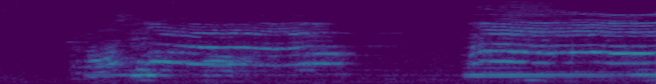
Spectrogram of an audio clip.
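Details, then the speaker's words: Infant in respiratory failure: two voiced, moaning sounds on breathing out, a lung defence mechanism against alveolar collapse; expiratory grunting. "es ese sonido y lo que hace el quejido Este es un mecanismo de defensa de los pulmones muy muy bonito"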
